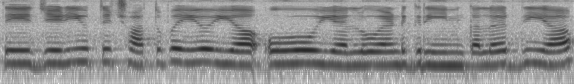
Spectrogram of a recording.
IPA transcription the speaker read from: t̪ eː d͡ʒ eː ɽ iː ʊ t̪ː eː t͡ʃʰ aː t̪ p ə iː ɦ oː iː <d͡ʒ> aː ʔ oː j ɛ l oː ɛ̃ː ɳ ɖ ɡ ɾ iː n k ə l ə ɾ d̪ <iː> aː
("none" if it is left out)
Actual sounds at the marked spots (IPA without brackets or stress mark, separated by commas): none, iː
